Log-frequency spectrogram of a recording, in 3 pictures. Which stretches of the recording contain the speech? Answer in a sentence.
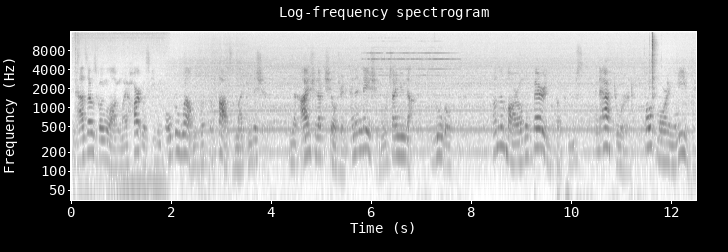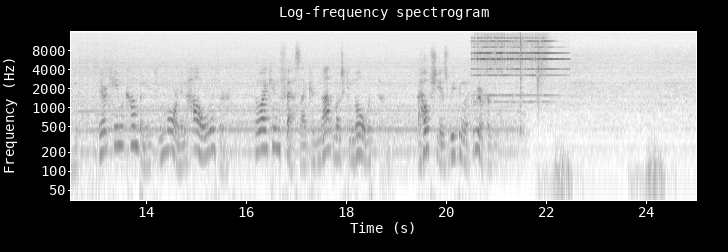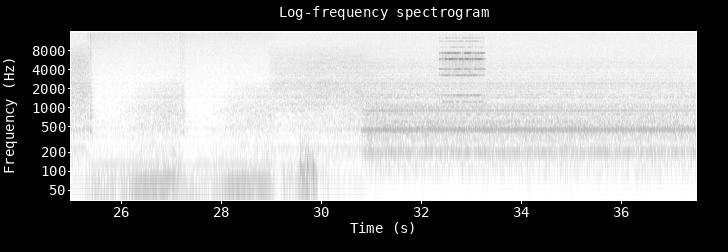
The speech can be heard from 0.0 to 7.8 s and from 8.4 to 21.1 s.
